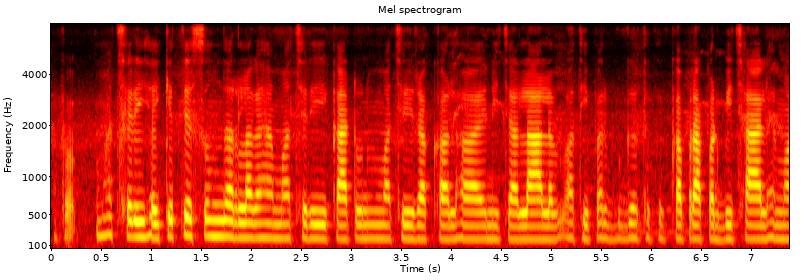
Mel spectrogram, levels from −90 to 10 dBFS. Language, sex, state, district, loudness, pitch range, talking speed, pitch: Maithili, female, Bihar, Samastipur, -19 LUFS, 180-195 Hz, 160 wpm, 185 Hz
